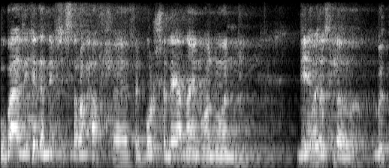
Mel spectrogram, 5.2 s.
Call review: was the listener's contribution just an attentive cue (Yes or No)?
Yes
